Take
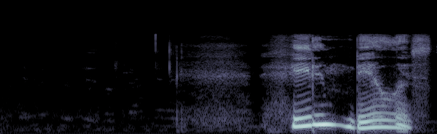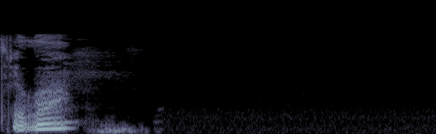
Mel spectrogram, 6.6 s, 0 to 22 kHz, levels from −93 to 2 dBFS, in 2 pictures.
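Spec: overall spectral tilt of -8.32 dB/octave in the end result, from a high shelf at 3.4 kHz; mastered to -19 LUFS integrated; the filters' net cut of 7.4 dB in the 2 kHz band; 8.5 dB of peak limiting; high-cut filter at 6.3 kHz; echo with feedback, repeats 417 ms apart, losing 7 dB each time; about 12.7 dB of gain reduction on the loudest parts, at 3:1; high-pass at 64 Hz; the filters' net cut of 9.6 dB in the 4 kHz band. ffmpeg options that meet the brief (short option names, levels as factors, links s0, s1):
-af "highpass=64,lowpass=6300,equalizer=f=2000:t=o:g=-5,highshelf=f=3400:g=-3.5,equalizer=f=4000:t=o:g=-8,acompressor=threshold=0.0224:ratio=3,alimiter=level_in=1.88:limit=0.0631:level=0:latency=1,volume=0.531,aecho=1:1:417|834|1251|1668|2085:0.447|0.201|0.0905|0.0407|0.0183,volume=10"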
